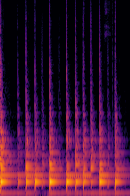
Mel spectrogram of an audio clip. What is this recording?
tambour djembe in french, recording for training rhythmic sample base music.
djembe, drum, loop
